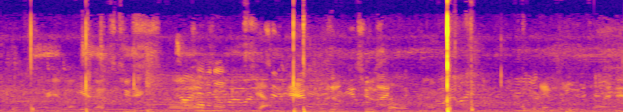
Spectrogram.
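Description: A roundnet ball smacked once, sharply and loudly, about four and a half seconds in. A few softer taps of the ball come earlier.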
